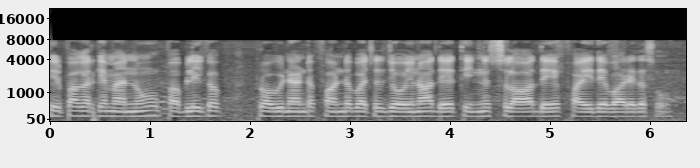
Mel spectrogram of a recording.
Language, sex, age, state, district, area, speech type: Punjabi, male, 18-30, Punjab, Pathankot, rural, read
